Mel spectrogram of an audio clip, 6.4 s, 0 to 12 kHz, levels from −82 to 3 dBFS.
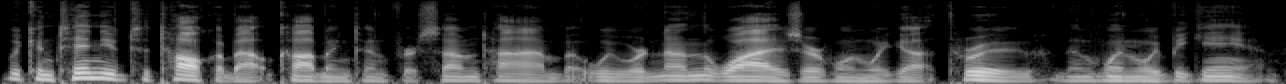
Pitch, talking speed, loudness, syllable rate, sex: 105 Hz, 215 wpm, -22 LUFS, 4.9 syllables/s, male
